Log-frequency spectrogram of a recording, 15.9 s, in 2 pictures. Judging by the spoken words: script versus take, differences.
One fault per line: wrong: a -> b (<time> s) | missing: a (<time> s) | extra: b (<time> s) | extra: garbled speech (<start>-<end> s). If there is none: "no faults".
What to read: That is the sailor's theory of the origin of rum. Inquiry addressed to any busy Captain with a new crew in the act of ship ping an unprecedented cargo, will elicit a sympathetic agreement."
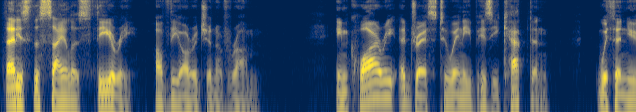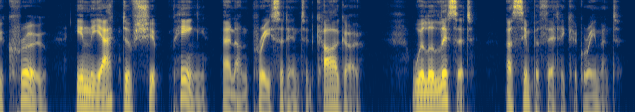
no faults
